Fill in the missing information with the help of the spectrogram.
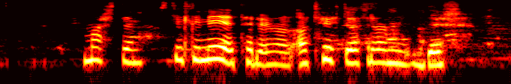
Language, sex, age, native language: Icelandic, female, 11, Icelandic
